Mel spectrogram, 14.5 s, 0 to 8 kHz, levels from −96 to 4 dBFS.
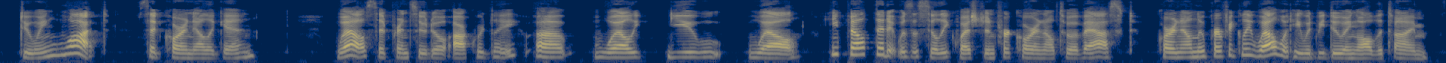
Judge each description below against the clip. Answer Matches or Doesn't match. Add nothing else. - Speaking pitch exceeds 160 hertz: Matches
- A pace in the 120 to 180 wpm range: Matches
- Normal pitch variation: Matches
